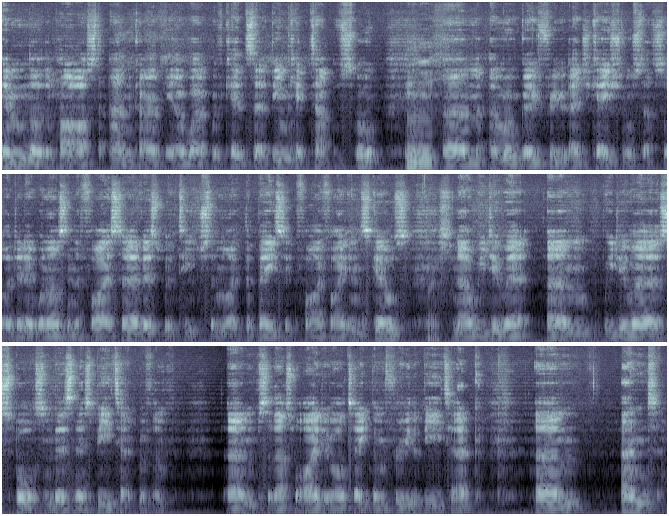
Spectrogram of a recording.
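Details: Adult male speaker; typical speech.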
